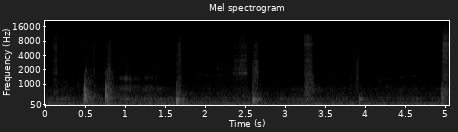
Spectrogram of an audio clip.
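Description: Faint scattered scuffs and clicks, about half a dozen at irregular intervals, over a low steady hum.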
